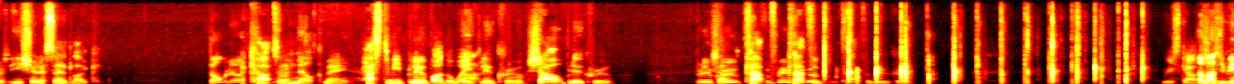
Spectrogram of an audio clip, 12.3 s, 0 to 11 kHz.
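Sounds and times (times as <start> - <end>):
speech: 0.0 - 1.1, 2.1 - 6.2, 7.0 - 9.2, 11.6 - 12.3
sharp hand claps in a steady rhythm: 7.8 - 11.6.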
